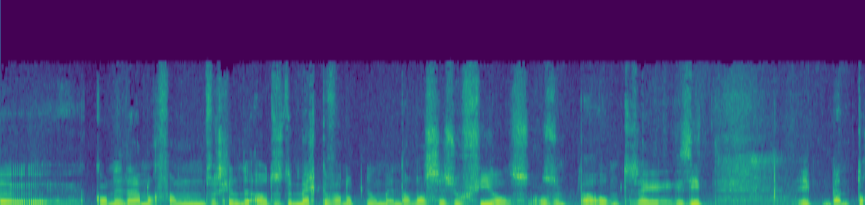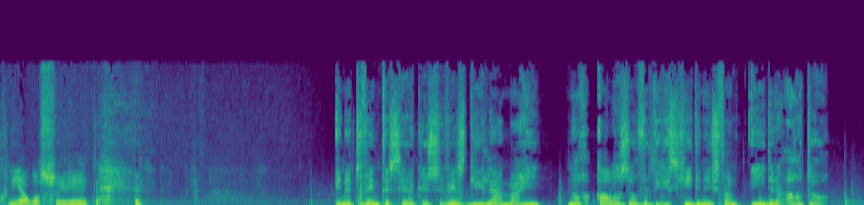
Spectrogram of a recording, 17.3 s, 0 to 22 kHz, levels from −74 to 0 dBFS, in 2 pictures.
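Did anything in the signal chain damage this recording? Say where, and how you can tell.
No, nothing in the chain from capture through to playback has audibly damaged this audio.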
